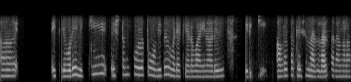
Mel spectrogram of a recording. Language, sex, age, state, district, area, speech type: Malayalam, female, 30-45, Kerala, Thrissur, rural, conversation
